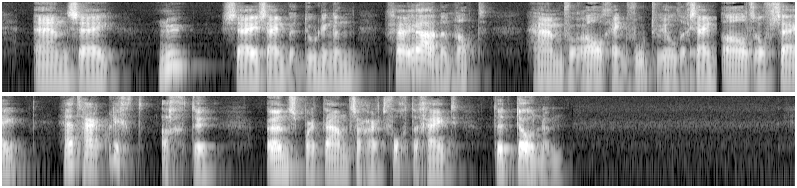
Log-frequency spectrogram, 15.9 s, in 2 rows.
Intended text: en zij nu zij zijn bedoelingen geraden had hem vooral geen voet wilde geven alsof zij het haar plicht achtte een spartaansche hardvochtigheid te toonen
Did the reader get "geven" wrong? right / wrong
wrong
